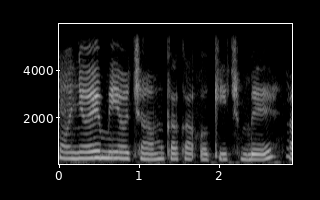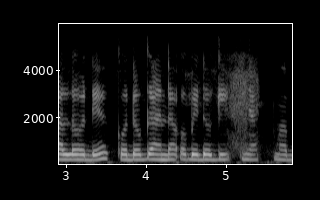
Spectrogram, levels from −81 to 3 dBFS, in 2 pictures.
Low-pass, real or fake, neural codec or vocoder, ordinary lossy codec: 5.4 kHz; fake; vocoder, 44.1 kHz, 128 mel bands, Pupu-Vocoder; none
